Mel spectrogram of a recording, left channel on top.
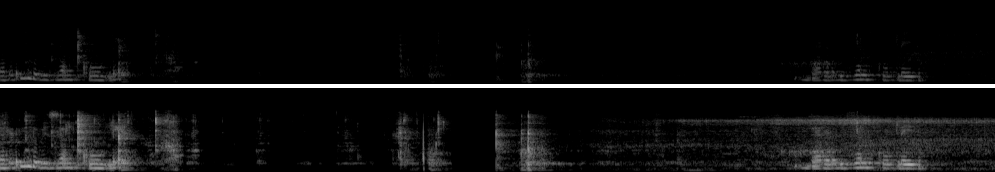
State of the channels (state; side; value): quieter; left; 19.5 dB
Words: 2-3 ವಿಸಲ್ ಕೂಗಲಿ. ಒಂದೆರಡು ವಿಸಲ್ ಕೂಗಲಿ. ಇದು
